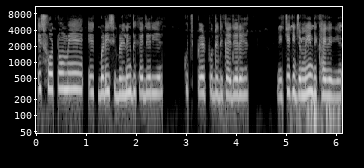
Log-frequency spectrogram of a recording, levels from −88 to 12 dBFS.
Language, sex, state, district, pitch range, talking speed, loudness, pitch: Hindi, female, Rajasthan, Bikaner, 250-280 Hz, 245 wpm, -15 LUFS, 265 Hz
